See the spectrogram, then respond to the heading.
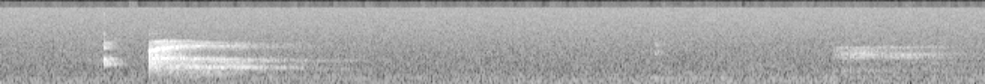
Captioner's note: Jacob sighs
